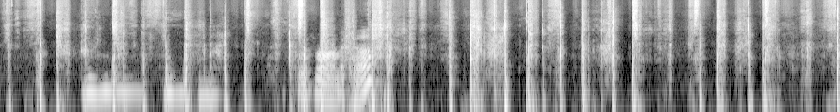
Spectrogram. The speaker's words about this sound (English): Boy, they want me to shuffle this deck, don't they, for you? Okay, it's coming out. Let me restart here. There we go.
